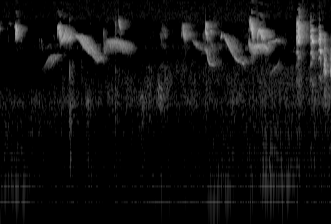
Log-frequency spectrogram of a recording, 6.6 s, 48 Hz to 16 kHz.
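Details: House wren singing at El Retiro, Antioquia, Colombia, on 30 June 2021, recorded with a Nikon P900 camera. It gives high, sweet whistled phrases that slide downward, with quick chattering notes, in bursts separated by short pauses over a faint low hum.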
